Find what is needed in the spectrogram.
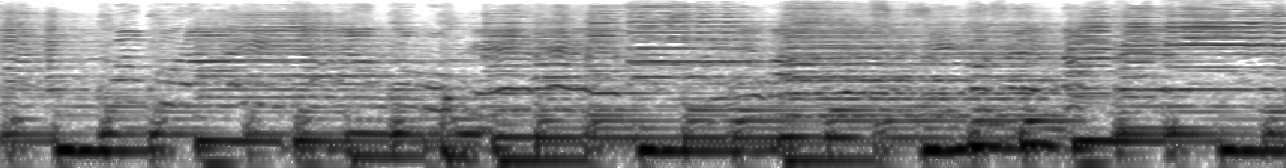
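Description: A woman singing a Latin American song into a microphone over backing music with a steady, stepping bass line.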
